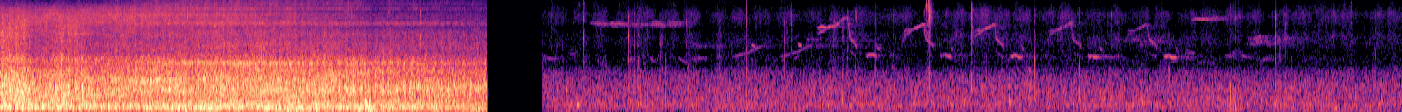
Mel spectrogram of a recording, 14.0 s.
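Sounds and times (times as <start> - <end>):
small birds chirping: 5.4 - 13.9.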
